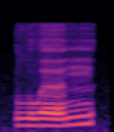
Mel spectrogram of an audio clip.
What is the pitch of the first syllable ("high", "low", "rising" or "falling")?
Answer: rising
